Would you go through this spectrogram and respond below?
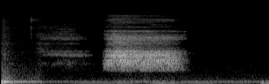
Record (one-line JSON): {"exhalation_length": "2.7 s", "exhalation_amplitude": 11077, "exhalation_signal_mean_std_ratio": 0.63, "survey_phase": "beta (2021-08-13 to 2022-03-07)", "age": "45-64", "gender": "Female", "wearing_mask": "No", "symptom_none": true, "smoker_status": "Never smoked", "respiratory_condition_asthma": false, "respiratory_condition_other": false, "recruitment_source": "REACT", "submission_delay": "4 days", "covid_test_result": "Negative", "covid_test_method": "RT-qPCR"}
